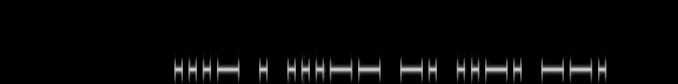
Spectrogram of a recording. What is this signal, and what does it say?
Morse code, heard as a keyed tone, about 17 wpm, 700 Hz. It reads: VE3NFG
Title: DXCC-100 Call Signs - 6 Characters - Repeated 3x - 17wpm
